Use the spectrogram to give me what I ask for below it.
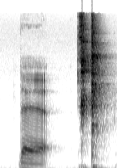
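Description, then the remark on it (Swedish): A beer can cracks open in two quick, sharp bursts of bright hissing fizz, about a tenth of a second apart. A short, steady buzzing tone sounds just before. “Det låter som att man knäcker något.”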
